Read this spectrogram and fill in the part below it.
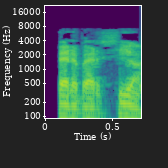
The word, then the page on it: perversión: espagnol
